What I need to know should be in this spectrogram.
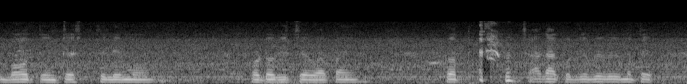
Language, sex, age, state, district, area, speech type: Odia, male, 30-45, Odisha, Nuapada, urban, spontaneous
